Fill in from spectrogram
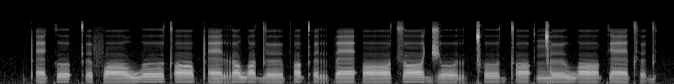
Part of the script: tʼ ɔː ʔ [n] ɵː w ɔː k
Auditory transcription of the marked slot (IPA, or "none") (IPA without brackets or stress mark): ŋ͡ǀ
